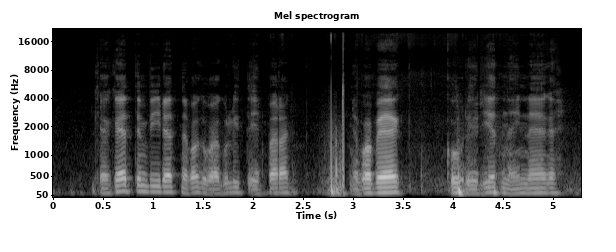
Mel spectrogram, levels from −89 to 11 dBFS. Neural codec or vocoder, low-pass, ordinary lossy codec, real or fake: vocoder, 44.1 kHz, 128 mel bands, Pupu-Vocoder; 19.8 kHz; none; fake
